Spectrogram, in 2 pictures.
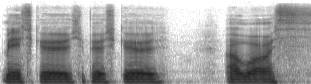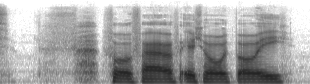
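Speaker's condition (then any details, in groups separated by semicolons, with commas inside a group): Down syndrome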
